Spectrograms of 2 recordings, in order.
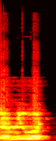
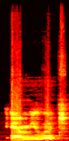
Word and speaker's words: amulet: The sentence is, the amulet is made into a necklace. This can be pronounced amulet or amulet.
